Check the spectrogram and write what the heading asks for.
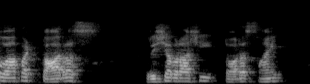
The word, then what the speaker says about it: Tarot: English में लिखते हैं इसको टैरेट है, लेकिन इसको बोला जाता है टैरो, टैरो card, not टैरेट card, okay. T इसमें साइलेंट रहता है।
